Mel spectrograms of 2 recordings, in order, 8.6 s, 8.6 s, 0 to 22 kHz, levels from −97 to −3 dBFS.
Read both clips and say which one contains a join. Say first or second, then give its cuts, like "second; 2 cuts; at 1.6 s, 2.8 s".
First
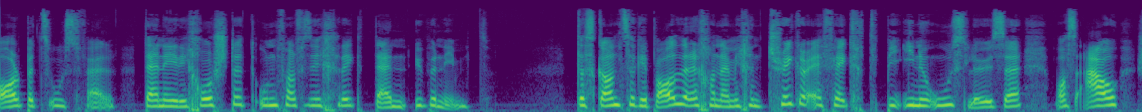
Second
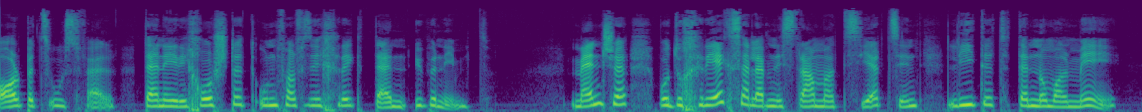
first; 1 cut; at 4.2 s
